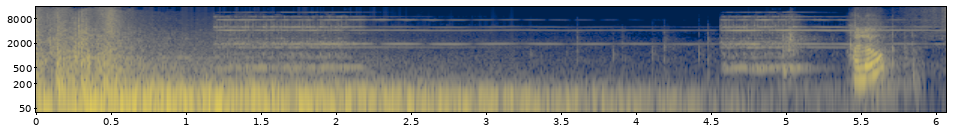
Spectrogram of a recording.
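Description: A ringing tone starts about a second in, after voices and music, and dies away over about three seconds. A second ringing starts near the end, with a quick swoop of pitch down and back up just before it ends.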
